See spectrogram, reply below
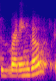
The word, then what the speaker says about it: redingote: And the name came about, it's pronounced Redding Goat. It's spelled R-E-D-I-N-G-O-T-E. And that is a French derivative of the English word riding coat.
